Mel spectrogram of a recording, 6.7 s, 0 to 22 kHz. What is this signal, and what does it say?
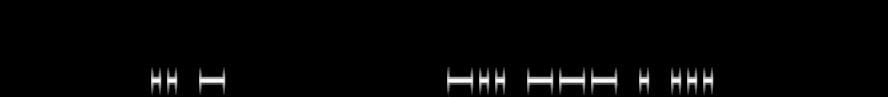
Morse code, heard as a keyed tone, about 20 wpm, 700 Hz. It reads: IT DOES
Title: 4x Word-Spacing - Sets of 3 Words - 20wpm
